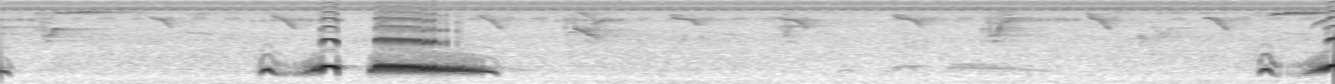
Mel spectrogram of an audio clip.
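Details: Spotted dove lure call meant to prompt reluctant doves to call: a short rising two-part coo leads into one long, falling, hollow coo, then a pause filled with faint high chirps of small birds before another short rising coo.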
